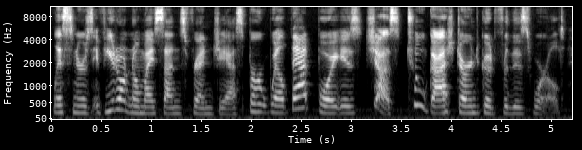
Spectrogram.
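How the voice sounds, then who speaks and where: A woman's voice: medium pitch, animated, moderate pace, pushed and bright. A woman playing a chatty, wholesome suburban mom podcaster, doting and easily exasperated, in a scripted comedic monologue. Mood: fond, fussy. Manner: chatty, dramatic, folksy minced oaths.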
